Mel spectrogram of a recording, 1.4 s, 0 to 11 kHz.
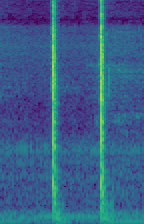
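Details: Chevy Cobalt / Pontiac G5 (GM) HVAC recirculation door actuator clicking about twice a second at startup, skipping on a worn final gear; fixed by zip-tying the door so it no longer reaches that gear.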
